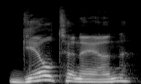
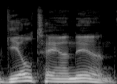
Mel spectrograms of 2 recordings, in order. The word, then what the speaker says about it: Giltinan: Giltinan. Giltinan. Not Giltinan. Thanks, Alister Murray, my professor of Australian English.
